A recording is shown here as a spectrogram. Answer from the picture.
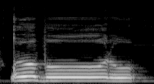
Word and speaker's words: قبور: کے ساتھ پڑھنا ہے۔ قبور، قبور، قاف کو موٹا پڑھیں گے، بو واو مدہ ہے، اس کو 2 حرکات لمبا کر کے پڑھنا ہے۔ قبور بعثرت، عین کو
